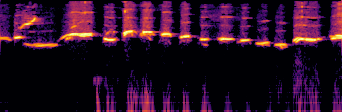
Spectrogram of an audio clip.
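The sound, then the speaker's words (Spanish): A person whistles a short melody, a run of clear notes in a steady, march-like rhythm with audible breathy puffs between them. “Es que a mí me da la risa cuando silbo.”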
